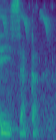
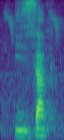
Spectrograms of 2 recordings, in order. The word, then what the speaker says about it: Isaac: Ils ont écrit en phonétique et en français, ils lisent Isaac. Parce que en français, le S entre deux voyelles se prononce Z. Or, en phonétique, c'est S.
